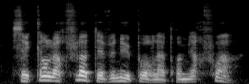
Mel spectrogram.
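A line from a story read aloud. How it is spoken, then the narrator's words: Hollow deep voice. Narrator (French): répondit le patriote d'une voix caverneuse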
